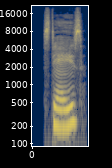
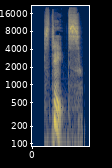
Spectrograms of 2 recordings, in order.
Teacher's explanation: Make sure that you pronounce the following word pairs differently. The first word contains just a s or z sound. And the second word contains a t and s sound.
